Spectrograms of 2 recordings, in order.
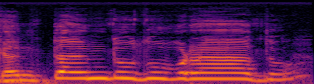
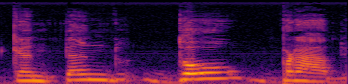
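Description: First: "dobrado" as one joined word, slow and loud; wrong run-together dobrado. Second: "do" and "brado" as two separate, stretched words; slow, louder "do", then a distinct "brado"; exaggerated word split. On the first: Singer mimicking the misread lyric, "dobrado" as one word. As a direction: run "cantando dobrado" together, drawn out and higher. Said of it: "Não é dobrado". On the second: Singer teaching the lyric to the host, exaggerated split "do brado". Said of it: "Estou a exagerar". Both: Shown as a demonstration.

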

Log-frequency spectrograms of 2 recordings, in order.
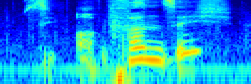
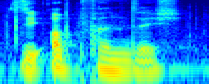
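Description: First: Slow, high, rising question; incredulous echo. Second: Said in the usual way. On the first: A narrator's reading. Delia echoes the gnome's answer, incredulous. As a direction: repeat it back in shocked disbelief.

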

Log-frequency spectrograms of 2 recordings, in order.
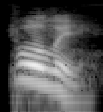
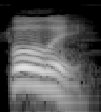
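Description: First: Fully said slow and louder; fully held and weighted; stress on fully. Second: Fully repeated, louder and falling; fully pressed down; stress on fully. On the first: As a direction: lean hard on fully. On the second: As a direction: hammer the word fully again. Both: Shown as a demonstration. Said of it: "I want you to underline that word".

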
